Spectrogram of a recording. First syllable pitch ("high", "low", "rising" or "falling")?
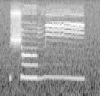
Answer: high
